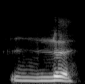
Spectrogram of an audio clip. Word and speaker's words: le: The word for the, if it's masculine, is le. E in a short word is making the sound e. So le monstre.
